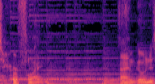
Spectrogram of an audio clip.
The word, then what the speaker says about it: hreflang: The most common pronunciation is Hreflang. Very nice, pretty efficient, very techy. Dig it. There's another pronunciation, and it's the one that we're going to use because I like it more, and it's kind of fun. And it's Hreflang.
